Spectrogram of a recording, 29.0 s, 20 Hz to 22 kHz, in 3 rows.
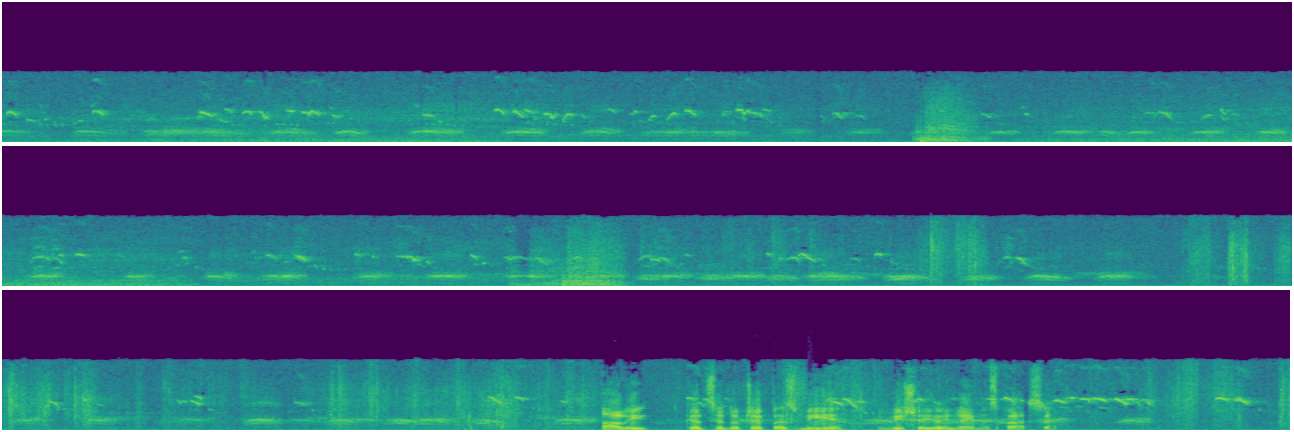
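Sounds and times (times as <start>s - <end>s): high bird chirps: 0.0s - 16.5s
harsh bird calls: 0.0s - 29.0s.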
